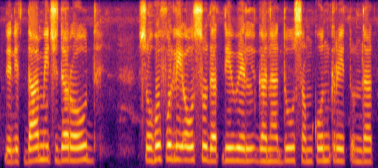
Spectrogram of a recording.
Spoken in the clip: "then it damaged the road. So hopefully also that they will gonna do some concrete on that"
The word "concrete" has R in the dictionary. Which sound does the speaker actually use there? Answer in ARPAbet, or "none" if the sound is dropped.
R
